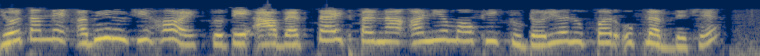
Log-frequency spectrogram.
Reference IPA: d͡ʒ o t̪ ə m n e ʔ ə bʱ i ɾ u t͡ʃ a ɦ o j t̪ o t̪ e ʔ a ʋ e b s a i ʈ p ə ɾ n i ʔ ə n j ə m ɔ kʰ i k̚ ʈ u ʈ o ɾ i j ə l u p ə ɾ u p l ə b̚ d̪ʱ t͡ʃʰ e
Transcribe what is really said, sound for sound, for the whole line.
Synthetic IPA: d͡ʒ o t̪ ə m n e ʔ ə bʱ i ɾ u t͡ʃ i ɦ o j t̪ o t̪ e ʔ a ʋ e b s a i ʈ p ə ɾ n a ʔ ə n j ə m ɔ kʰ i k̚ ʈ u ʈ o ɾ i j ə l u p ə ɾ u p l ə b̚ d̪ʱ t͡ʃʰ e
